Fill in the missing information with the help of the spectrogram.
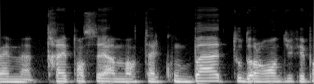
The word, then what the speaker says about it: Mortal Kombat: Par contre, tu prononces toujours le T à la fin de Mortal Kombat. Oui, parce que c'est un jeu euh, anglais.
